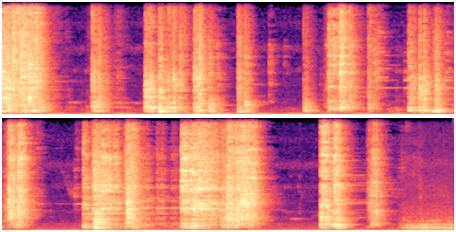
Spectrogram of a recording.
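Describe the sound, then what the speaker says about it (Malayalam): Washed dishes, pots and cutlery being put away in a home kitchen, a close series of loud metallic clanks and clinks in irregular bursts with short pauses between. "അമ്മ കഴുകി വെച്ച പാത്രങ്ങളൊക്കെ ഒന്ന് ജസ്റ്റ് അതിൻ്റെ അവിടെ എടുത്ത് വയ്ക്കുക"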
